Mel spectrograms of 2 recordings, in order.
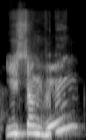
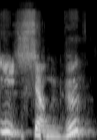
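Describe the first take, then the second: First: Higher, louder "Yuzong Vong" with a French lilt; exaggerated French take on "Yuzong Vong"; mock French accent. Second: Exaggerated mock accent on "Yuzong Vong"; hammed-up accent, laughing through it. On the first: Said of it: "now it's getting French". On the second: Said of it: "please reprise your Yuzong Vong pronunciation". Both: Shown as a demonstration.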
